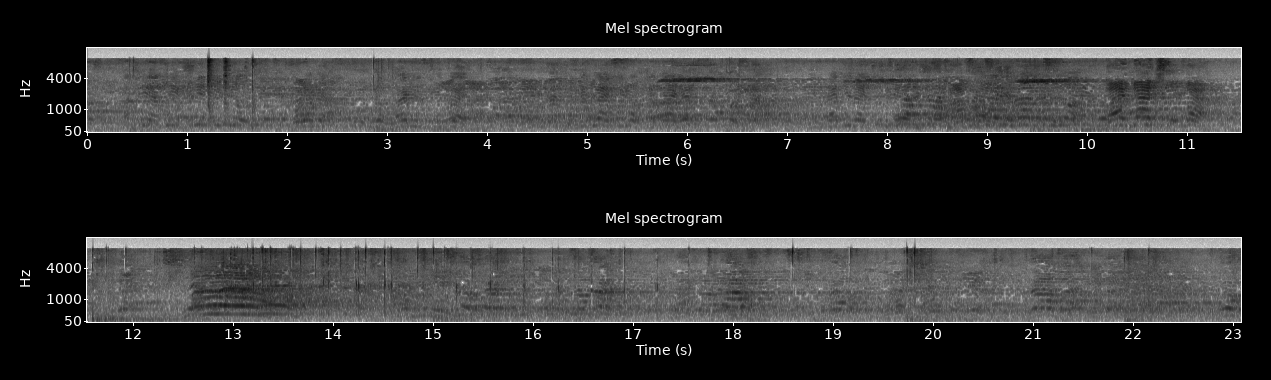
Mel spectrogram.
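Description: Men shout and call out to each other in a large echoing hall.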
